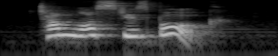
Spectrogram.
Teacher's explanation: Tom lost his book. Lost is, taking the t at the end of lost, shifting it to the vowel of his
